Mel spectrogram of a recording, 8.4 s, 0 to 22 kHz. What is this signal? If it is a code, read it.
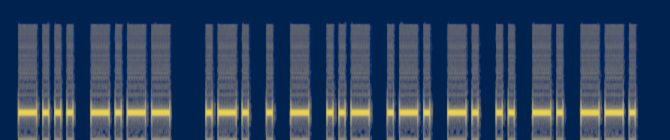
Morse code, heard as a keyed tone, about 16 wpm, 800 Hz. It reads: BY RETURNING
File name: CW Code Groups @15WPM / Technical Subjects / XC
